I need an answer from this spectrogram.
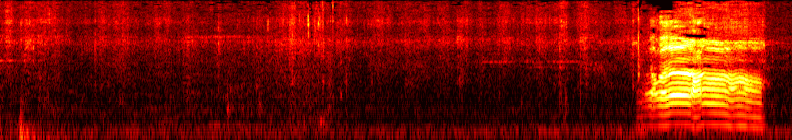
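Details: Simba, a Bengal cat scared of being bathed, cries during a bath in the open: after near silence, a single loud, drawn-out wavering meow rises and falls for about half a second near the end.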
